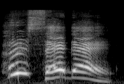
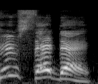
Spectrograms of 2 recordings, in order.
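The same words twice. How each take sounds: First: Slow, louder put-on Porsche voice. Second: Said in the usual way. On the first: Shown as a demonstration. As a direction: drag it out in a mock Porsche voice. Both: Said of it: "in my Porsche voice?".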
